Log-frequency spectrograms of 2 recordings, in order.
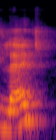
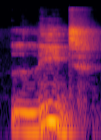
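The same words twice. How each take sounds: First: The vowel is short, rhyming with 'bed'. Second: The vowel is long, rhyming with 'need'. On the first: It names a metal. "L E D, lead. Lead means a metal" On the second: It means to make someone follow. "To lead means to make someone to follow"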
